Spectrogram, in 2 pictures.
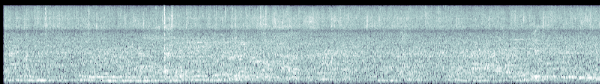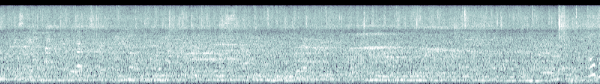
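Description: Steady rain-like hiss of water in an indoor diving pool hall, with faint echoing voices in the background. A diver's splash into the pool comes near the end.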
